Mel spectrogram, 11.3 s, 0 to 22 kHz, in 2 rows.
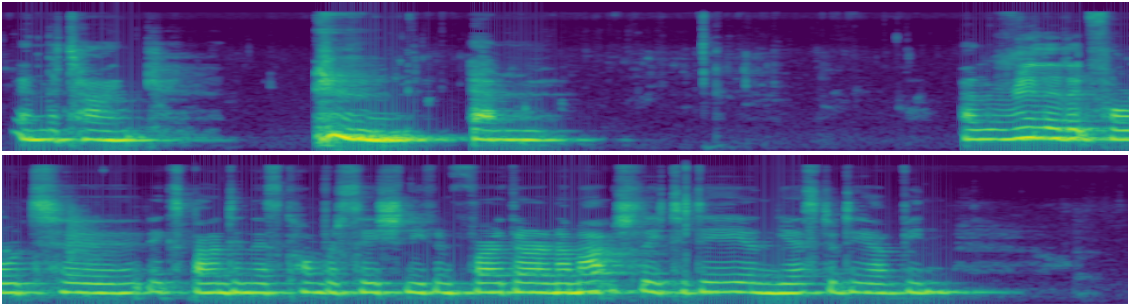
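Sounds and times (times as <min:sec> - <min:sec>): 
speech: 0:00.2 - 0:00.9, 0:01.6 - 0:02.9, 0:04.8 - 0:10.6
faint tiny drips: 0:00.8 - 0:04.8
water drops plopping into a bathtub: 0:01.6 - 0:04.6.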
